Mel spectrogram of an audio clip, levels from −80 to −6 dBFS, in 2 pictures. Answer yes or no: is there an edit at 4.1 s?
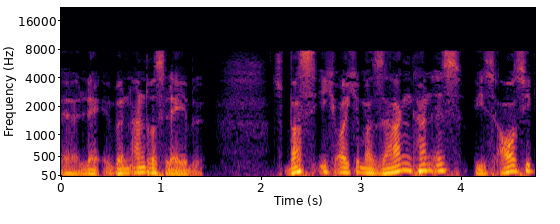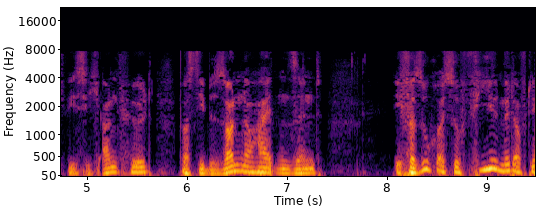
yes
